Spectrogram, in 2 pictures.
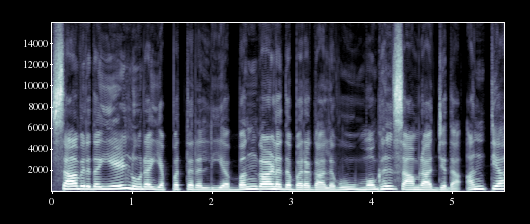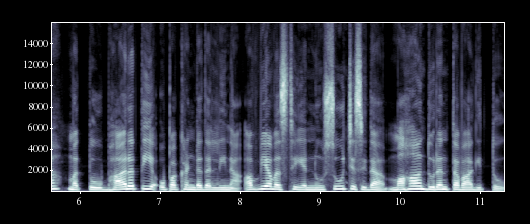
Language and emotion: Kannada, neutral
